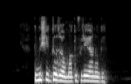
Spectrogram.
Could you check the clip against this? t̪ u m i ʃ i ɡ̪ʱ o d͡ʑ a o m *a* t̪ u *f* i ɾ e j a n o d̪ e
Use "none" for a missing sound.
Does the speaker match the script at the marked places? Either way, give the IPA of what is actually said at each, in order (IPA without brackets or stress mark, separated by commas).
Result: a, f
